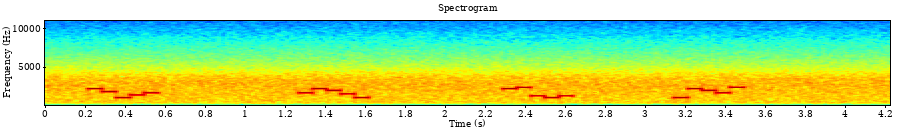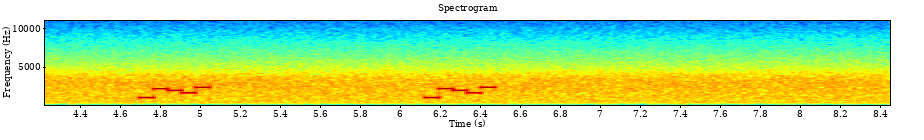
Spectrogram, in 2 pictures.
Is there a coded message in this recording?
Yes: five-tone selective call (ZVEI) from 0.2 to 6.5 s, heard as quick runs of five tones, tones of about 70 ms, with radio hiss. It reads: 97146 69851 90313 19860 19860 19860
